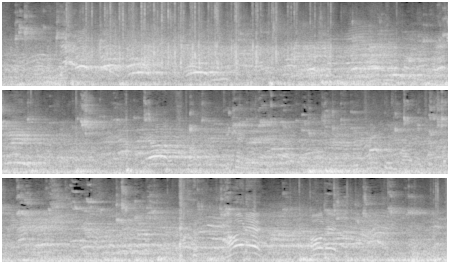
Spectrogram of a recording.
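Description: A basketball bouncing on a hardwood gym floor during live play, with many quick knocks, mixed with shouting from players and spectators across a large gym.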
